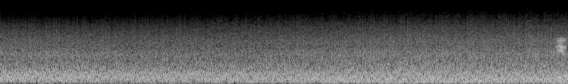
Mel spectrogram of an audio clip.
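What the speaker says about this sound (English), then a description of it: "Ignition. And liftoff of Falcon 9." SpaceX Falcon 9 rocket lifting off from SLC-4E at Vandenberg Space Force Base for the Transporter 14 mission, a loud, dense, continuous rumbling roar with no pauses.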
